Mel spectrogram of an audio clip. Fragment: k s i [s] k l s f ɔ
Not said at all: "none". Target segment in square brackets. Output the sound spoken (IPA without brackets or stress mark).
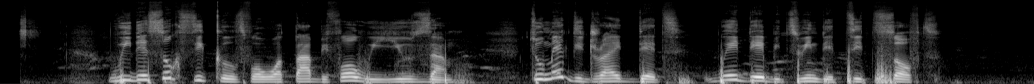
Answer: none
